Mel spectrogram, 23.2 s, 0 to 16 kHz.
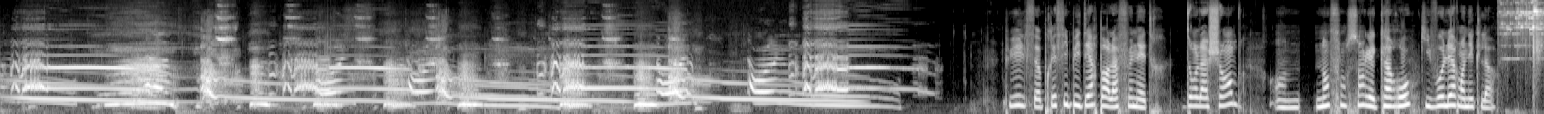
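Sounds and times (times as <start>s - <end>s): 
roosters crowing: 0.0s - 10.6s, 11.2s - 14.1s
speech: 15.6s - 22.6s.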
